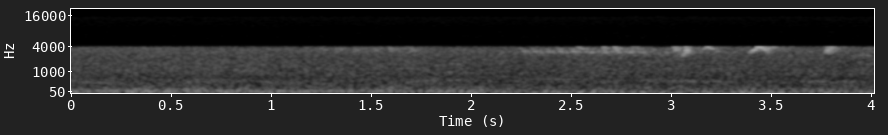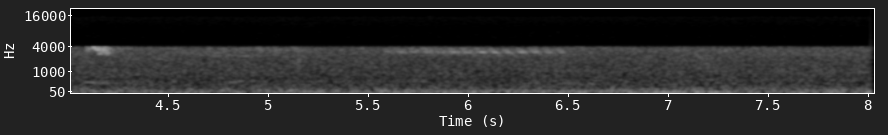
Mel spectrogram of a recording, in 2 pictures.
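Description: Steady outdoor background noise with a few short bird chirps about three seconds in and a brief run of faint chirps near six seconds.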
